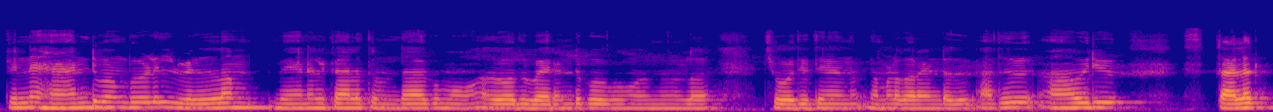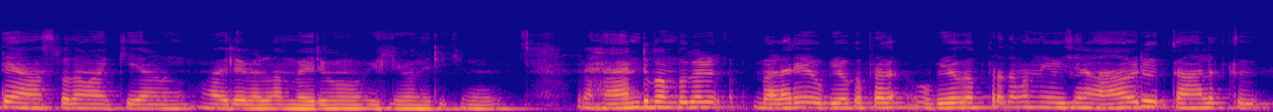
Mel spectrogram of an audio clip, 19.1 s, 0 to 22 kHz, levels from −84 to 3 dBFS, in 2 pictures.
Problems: none marked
